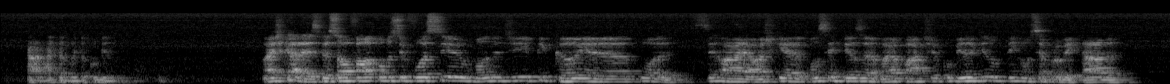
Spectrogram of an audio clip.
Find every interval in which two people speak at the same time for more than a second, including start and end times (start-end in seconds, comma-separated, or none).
none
